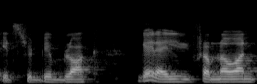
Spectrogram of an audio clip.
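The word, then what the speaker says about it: Bloch: happen now the block equation okay people are pronouncing it I think not blot I was using blot in my recording but it looks like it should be a block okay I'll from now on call it as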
